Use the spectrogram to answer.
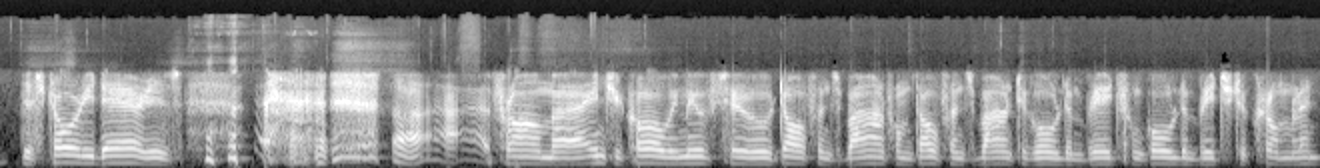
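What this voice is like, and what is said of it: Slight Mancunian accent. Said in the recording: “I've got a bit of a Mancunian accent ... hence this accent”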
